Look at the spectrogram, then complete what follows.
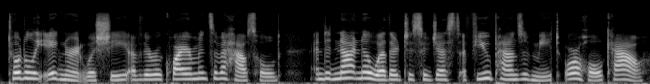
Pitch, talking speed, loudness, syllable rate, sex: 230 Hz, 240 wpm, -18 LUFS, 6.3 syllables/s, female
